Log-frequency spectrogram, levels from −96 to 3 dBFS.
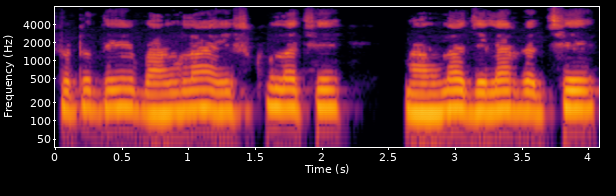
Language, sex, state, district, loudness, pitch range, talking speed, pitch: Bengali, male, West Bengal, Malda, -21 LUFS, 150-165 Hz, 105 wpm, 160 Hz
